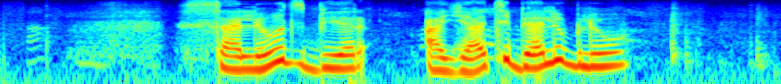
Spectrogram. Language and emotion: Russian, positive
